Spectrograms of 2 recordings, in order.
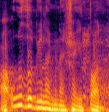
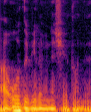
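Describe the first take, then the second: First: It is said provocatively, aimed at someone. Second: It is said calmly and devoutly.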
